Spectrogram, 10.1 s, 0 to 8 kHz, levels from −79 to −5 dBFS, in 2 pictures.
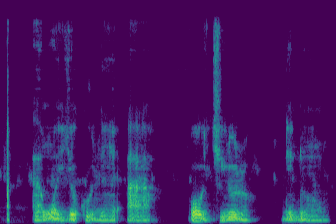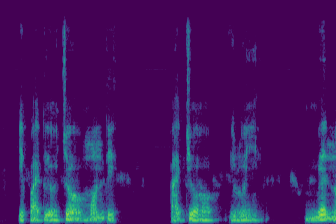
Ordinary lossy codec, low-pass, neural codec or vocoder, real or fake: none; 7.2 kHz; vocoder, 22.05 kHz, 80 mel bands, HiFi-GAN; fake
